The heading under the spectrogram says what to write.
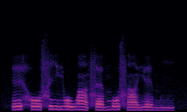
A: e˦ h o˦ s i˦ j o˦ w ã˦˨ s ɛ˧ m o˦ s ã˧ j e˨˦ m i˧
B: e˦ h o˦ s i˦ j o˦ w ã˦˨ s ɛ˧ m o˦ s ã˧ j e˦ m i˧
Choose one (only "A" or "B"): B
